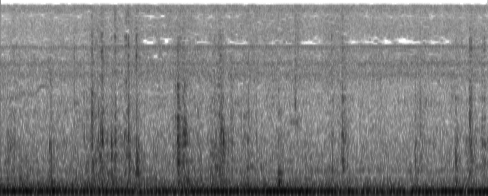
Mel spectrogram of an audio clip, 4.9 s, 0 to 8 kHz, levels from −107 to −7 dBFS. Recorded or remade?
recorded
